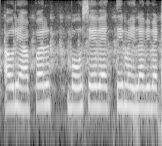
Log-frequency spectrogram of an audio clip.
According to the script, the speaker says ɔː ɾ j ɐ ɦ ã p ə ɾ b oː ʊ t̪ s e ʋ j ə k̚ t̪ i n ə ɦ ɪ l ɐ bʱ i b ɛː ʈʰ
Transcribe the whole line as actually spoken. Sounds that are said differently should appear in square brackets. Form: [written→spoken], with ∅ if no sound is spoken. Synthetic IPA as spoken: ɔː ɾ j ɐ ɦ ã p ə ɾ b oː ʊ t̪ s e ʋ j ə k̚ t̪ i [n→m] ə ɦ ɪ l [ɐ→a] bʱ i b ɛː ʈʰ

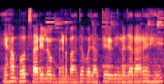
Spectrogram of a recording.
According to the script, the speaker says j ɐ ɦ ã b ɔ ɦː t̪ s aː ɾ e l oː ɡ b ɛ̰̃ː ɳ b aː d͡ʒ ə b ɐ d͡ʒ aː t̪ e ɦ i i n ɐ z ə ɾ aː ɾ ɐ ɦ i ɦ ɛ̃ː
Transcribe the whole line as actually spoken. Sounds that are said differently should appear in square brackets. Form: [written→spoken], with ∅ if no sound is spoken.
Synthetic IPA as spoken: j ɐ ɦ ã b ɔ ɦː t̪ s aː ɾ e l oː ɡ b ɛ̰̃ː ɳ b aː d͡ʒ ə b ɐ d͡ʒ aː t̪ e ɦ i i n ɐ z ə ɾ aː ɾ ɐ ɦ [i→e] ɦ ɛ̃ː

